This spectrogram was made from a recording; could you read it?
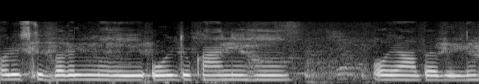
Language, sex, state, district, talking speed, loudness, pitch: Hindi, female, Bihar, Sitamarhi, 165 wpm, -11 LUFS, 215 Hz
